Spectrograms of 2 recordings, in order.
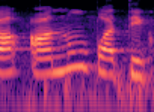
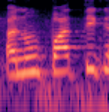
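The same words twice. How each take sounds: First: आनुपातिक with long opening aa; correct form. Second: अनुपातिक with short opening a; wrong form. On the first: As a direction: say आनुपातिक with the first vowel drawn out. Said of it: "आनुपातिक होता है". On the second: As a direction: say अनुपातिक starting on a brief uh. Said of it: "अनुपातिक नहीं होता". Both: Shown as a demonstration.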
